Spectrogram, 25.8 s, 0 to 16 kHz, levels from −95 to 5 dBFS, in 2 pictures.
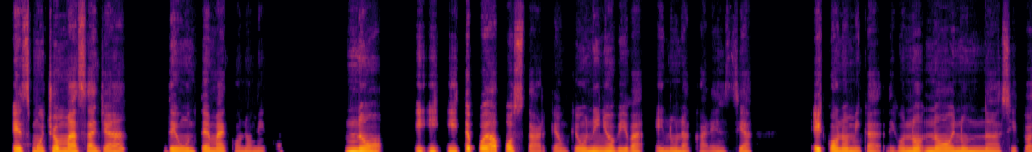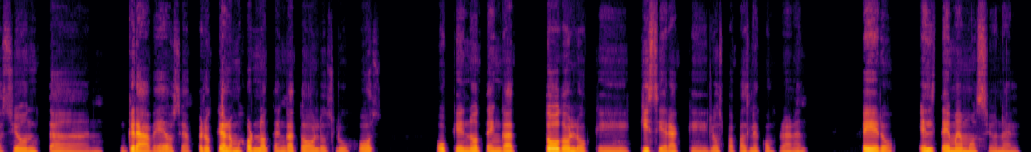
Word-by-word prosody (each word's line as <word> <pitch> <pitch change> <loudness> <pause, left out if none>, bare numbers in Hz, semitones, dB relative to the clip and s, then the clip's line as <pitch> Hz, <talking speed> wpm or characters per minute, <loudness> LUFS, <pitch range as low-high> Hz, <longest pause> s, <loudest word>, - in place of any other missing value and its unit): es 245 -1 +1
mucho 245 -1 +1
más 250 +4 +2
allá 255 - -1 0.5
de 220 +2 0
un 220 0 -1
tema 215 0 0
económico. 195 -1 -11 0.7
No. 250 +4 +4 0.4
Y 260 -1 -4
y 255 -1 -3
y 265 -1 -2
te 270 0 +3
puedo 280 +4 +4
apostar 265 - -2
que 215 - -13
aunque 205 +1 -9
un 230 +2 -1
niño 270 +1 -1
viva 230 -2 -4 0.2
en 210 -1 -7
una 235 +5 -5
carencia 205 -2 -12 0.7
económica, 215 0 0
digo, 205 -2 -8
no 220 +2 +1
no 230 +1 0
en 230 -1 -1
una 215 0 -4
situación 205 - -5
tan 190 -2 -7 0.2
grave, 205 +7 +4
o 270 - -4
sea, 205 -1 -10
pero 225 +1 0
que 265 - +3
a - - +10
lo 265 - +4
mejor 280 +4 +1
no 350 +2 +2
tenga 280 -4 -2
todos 240 -3 -2
los 105 - -8
lujos 105 - -5 0.7
o 225 -1 +2
que 220 -1 0
no 220 +1 +3
tenga 235 +1 +1 0.4
todo 235 +1 +9
lo 230 -4 +1
que 195 -1 -7
quisiera 225 0 +1
que 200 -2 -10
los 200 -1 -7
papás 205 - -8
le 235 +1 -5
compraran. 205 - -10 0.7
Pero, 220 -1 +6 0.3
el 220 -2 +5
tema 220 0 +3
emocional, 200 -5 -5
220 Hz, 140 wpm, -23 LUFS, 205-245 Hz, 0.7 s, a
